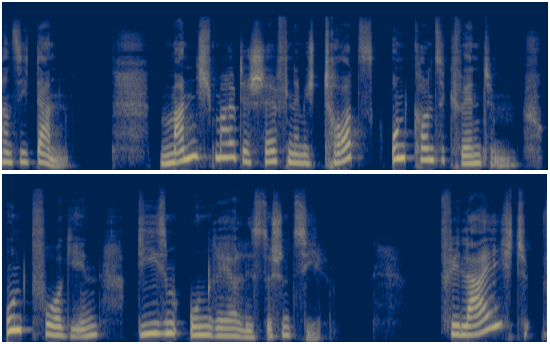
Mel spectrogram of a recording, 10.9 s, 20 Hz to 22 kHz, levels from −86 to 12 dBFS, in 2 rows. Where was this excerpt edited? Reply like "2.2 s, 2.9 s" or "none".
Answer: 2.4 s, 3.8 s, 5.8 s, 6.7 s

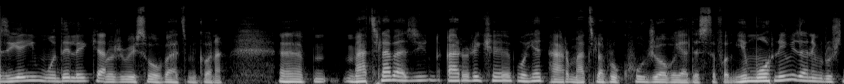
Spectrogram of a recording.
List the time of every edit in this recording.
1.0 s, 5.2 s, 5.5 s, 7.3 s

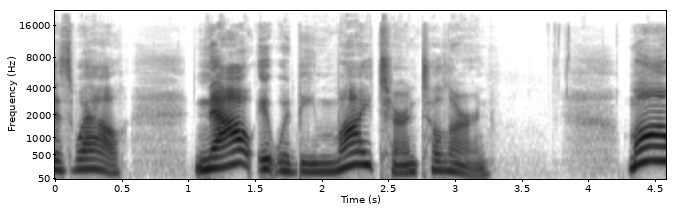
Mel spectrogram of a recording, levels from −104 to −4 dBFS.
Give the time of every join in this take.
none

